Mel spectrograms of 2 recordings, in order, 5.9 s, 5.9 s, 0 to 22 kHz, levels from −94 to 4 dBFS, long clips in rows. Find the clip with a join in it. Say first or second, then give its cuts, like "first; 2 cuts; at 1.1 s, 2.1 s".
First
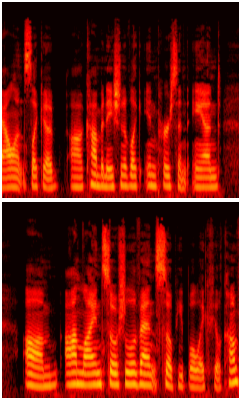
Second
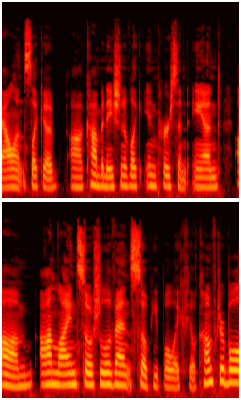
second; 1 cut; at 2.8 s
